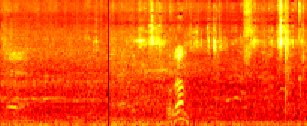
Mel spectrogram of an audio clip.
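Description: Steady low rumble of an idling vehicle engine under scattered background voices. About two and a half seconds in there is one short call that rises and falls in pitch.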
